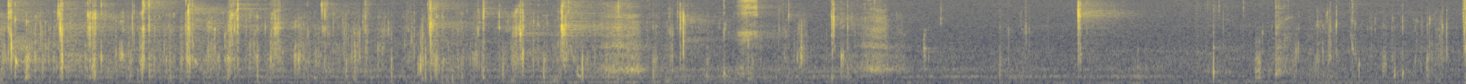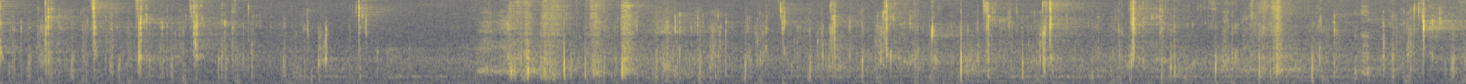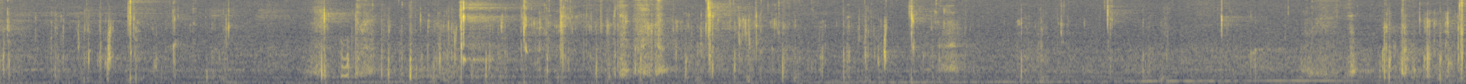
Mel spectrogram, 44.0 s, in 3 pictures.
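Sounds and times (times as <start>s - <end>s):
wet chewing mouth sounds: 0.0s - 11.2s, 12.1s - 18.6s, 19.4s - 31.8s, 32.4s - 43.9s
mouth clicks and smacks: 9.2s - 11.3s.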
